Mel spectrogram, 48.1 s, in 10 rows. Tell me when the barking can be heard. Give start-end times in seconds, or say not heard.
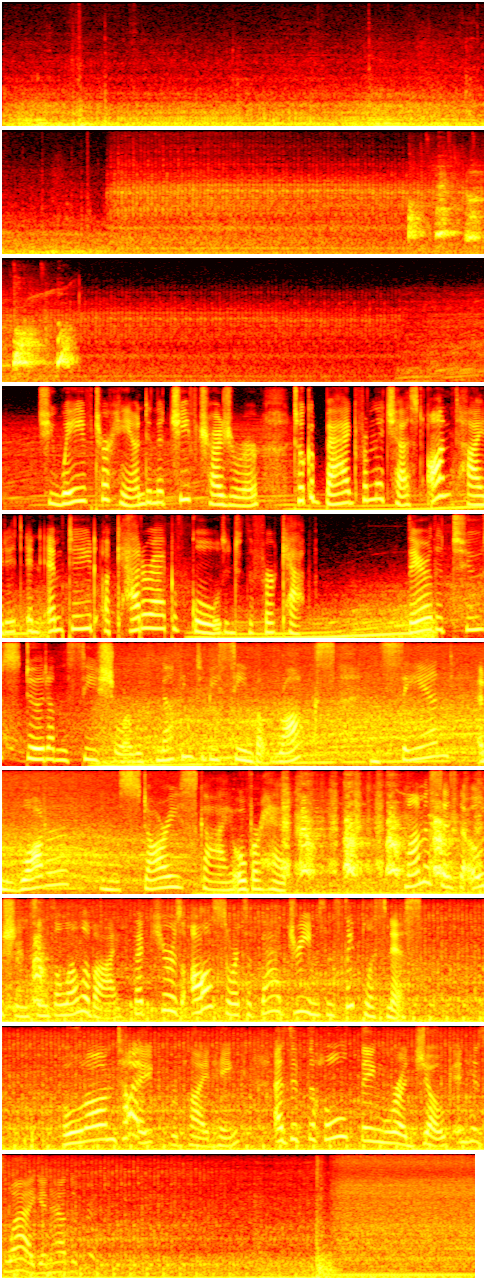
8.8-10.4, 31.7-34.2.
